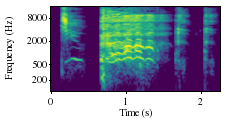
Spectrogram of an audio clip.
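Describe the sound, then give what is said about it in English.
A stifled, held-in sneeze: a short breathy burst, then a longer strained voiced sound, followed by two quick muffled puffs of air. “If I just like let them go, it hurts my nose. Yes. That's why I hold them in a little bit. Everyone's like, why do you do that? And like, one, I'm cute. Two, it actually hurts to just sneeze.”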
